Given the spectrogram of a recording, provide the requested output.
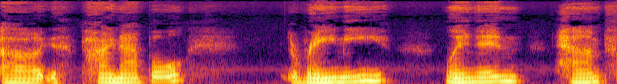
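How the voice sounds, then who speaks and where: A somewhat breathy woman's voice with a dark, mellow tone and ordinary pitch variation, on a very clean recording with a silent background. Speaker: fiber crafter, weaver. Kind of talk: casual talk to camera. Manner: chatty, playful.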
